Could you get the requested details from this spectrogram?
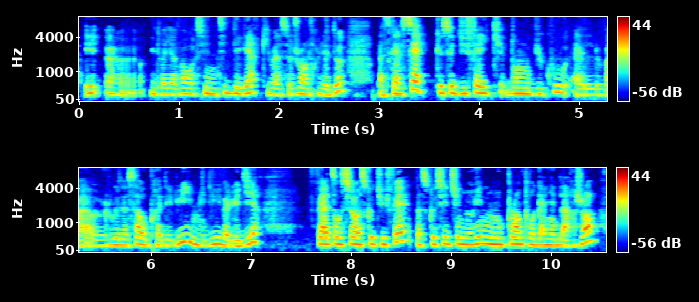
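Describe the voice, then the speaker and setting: A woman's voice: lowish voice, darkish tone, slightly rough. A woman in her thirties with a stuffed-up nose from a cold, chatting casually about books she has been reading, with lots of fillers. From France. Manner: chatty, many fillers and restarts. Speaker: book vlogger. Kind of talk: casual chat.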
